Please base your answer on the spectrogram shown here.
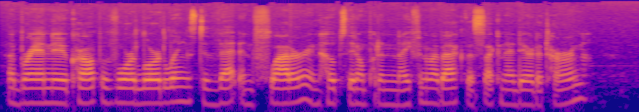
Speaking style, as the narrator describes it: Gregor smiled grimly

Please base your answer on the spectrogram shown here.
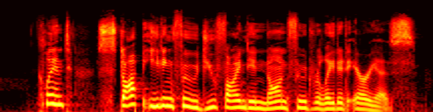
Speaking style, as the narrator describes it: Steve said firmly

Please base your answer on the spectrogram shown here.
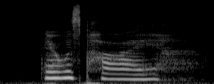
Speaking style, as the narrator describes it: he says wistfully

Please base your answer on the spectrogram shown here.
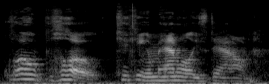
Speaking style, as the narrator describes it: he grunted

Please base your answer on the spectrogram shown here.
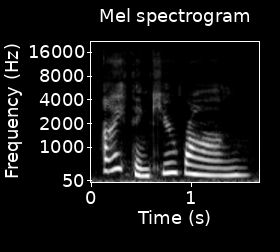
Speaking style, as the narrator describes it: she sighed, like she was having a beatific vision

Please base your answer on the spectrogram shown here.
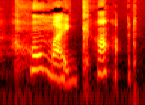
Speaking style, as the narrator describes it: she interrupts, laughing

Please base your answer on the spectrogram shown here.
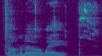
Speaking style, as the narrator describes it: whispered, too ashamed

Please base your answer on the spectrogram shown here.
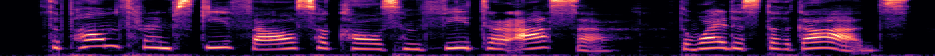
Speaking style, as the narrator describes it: Shuri yelled, muffled, from a level below

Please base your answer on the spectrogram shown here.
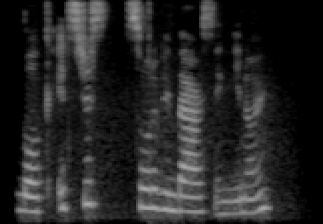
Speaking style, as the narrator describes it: Jim sighed

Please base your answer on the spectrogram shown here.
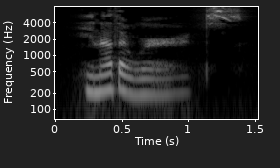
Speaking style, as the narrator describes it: Simon said very quietly

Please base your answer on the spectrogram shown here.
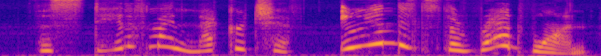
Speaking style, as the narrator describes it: sulkily said

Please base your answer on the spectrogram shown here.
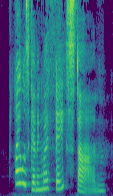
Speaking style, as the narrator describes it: she purred

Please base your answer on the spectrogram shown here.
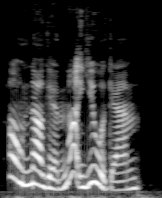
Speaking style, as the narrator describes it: Polly said crossly

